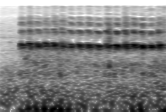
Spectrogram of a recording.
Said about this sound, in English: Right next to me right now, there are some doves building a nest.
